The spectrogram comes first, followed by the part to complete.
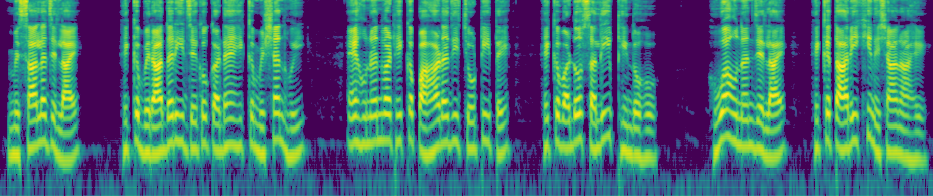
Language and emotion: Sindhi, neutral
